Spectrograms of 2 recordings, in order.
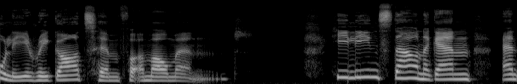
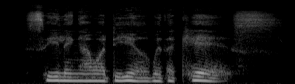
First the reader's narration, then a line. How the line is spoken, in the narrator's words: Crowley whispers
